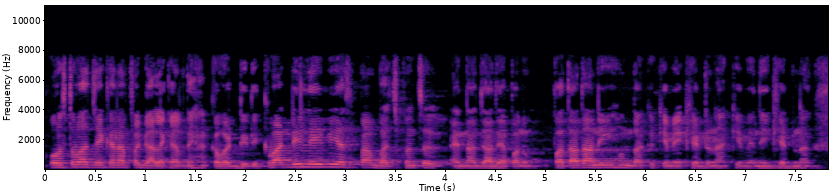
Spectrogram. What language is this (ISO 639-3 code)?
pan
